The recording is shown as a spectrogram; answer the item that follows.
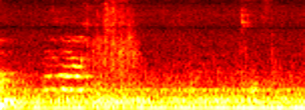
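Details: Pet cat meowing while refusing to let its owner go to the toilet; one short, high tonal meow that rises then falls near the start, followed by a person's soft voice and room hum.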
